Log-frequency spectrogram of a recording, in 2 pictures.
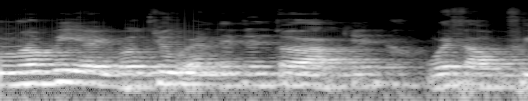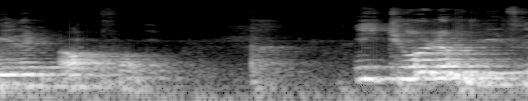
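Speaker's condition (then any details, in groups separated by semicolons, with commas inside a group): Cerebral palsy; wheelchair user; regular therapy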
